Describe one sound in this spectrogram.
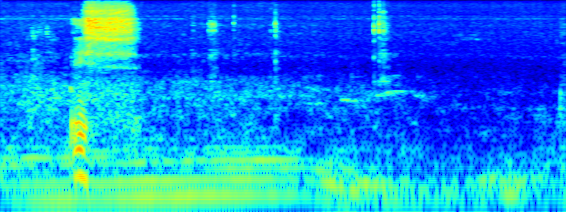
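Small metal parts click and tap softly as they are adjusted by hand.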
